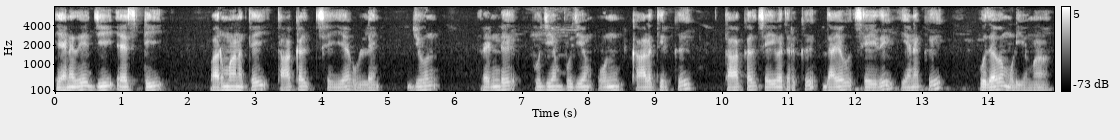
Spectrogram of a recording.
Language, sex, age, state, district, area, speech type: Tamil, male, 18-30, Tamil Nadu, Tiruchirappalli, rural, read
